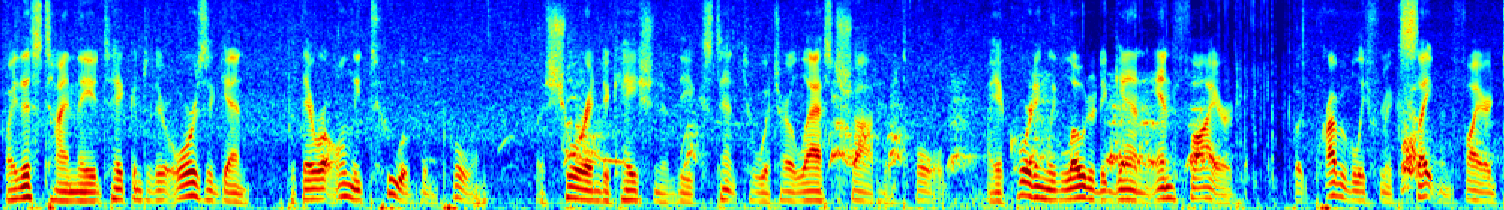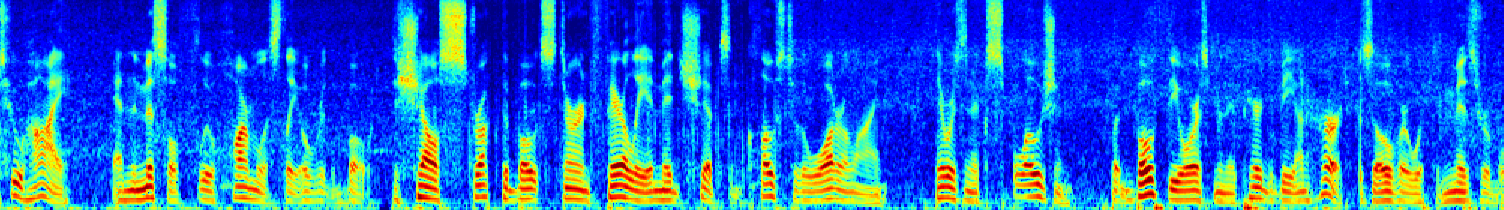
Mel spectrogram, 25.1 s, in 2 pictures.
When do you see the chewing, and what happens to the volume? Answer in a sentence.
You can't hear the chewing here.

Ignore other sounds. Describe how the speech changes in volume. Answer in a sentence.
The volume of the speech stays about the same.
